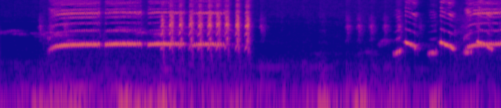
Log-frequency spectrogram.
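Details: Captive black laughingthrush in wild-voice song with a female laughingthrush giving ro khẹt, used to spur wild-caught birds. Long ringing whistles run into a buzzy rattle, soft pause, then bright slurred whistled notes.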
